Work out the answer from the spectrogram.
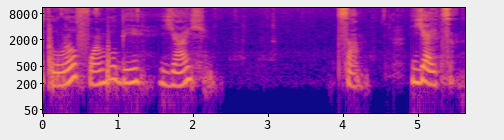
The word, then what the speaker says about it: яйца: Яйцо, meaning egg, and its plural form will be яйца. Яйца. So here again, the stress changes to the first syllable, яйцо, but яйца.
